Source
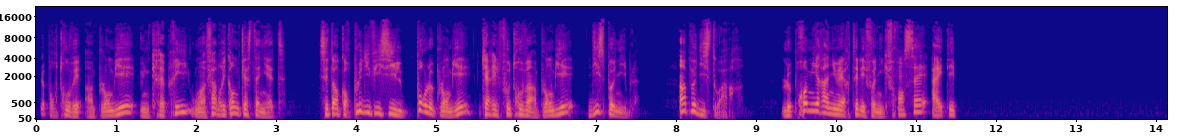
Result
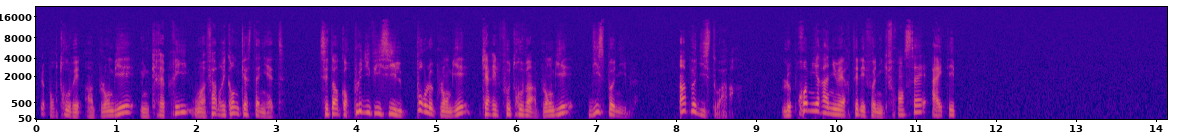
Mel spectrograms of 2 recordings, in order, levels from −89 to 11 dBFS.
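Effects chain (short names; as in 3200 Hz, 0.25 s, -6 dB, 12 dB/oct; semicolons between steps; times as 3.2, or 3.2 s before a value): transient shaper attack -1 dB, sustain -7 dB; added noise white -55 dBFS; gain -5 dB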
